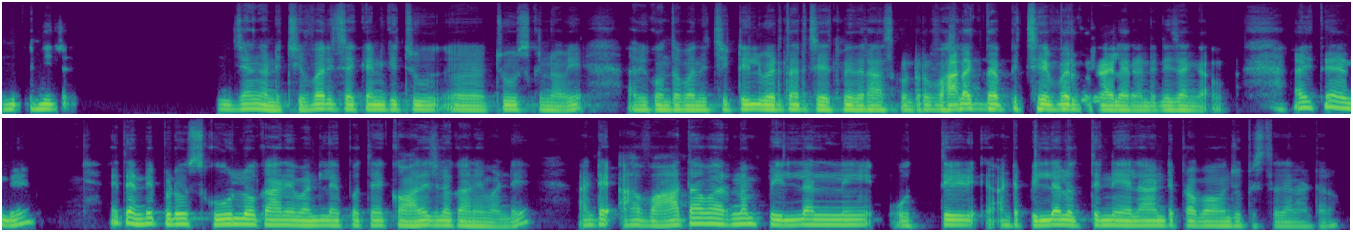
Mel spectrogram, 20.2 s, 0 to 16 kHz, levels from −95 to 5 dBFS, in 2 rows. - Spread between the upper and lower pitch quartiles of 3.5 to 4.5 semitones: No, average, 3.0 semitones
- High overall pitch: No, low, 110 Hz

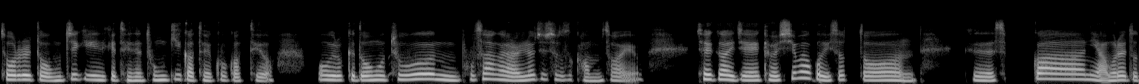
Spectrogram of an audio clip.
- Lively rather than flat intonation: No, average, 3.1 semitones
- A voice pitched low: No, high, 200 Hz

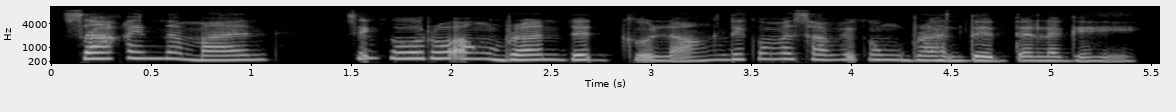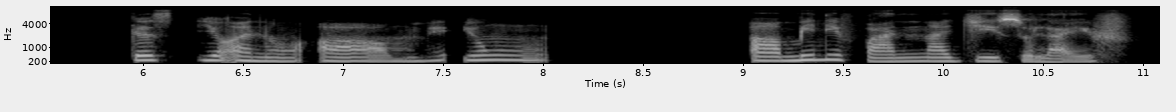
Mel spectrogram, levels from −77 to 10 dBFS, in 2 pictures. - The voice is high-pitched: Yes, very high, 260 Hz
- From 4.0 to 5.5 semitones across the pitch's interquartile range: Yes, average, 4.5 semitones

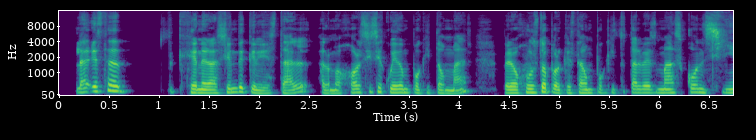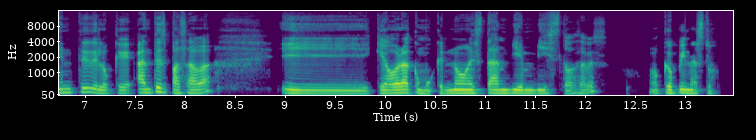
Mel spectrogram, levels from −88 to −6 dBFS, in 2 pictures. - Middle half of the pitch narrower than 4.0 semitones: Yes, average, 2.7 semitones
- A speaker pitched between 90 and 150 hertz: Yes, low, 135 Hz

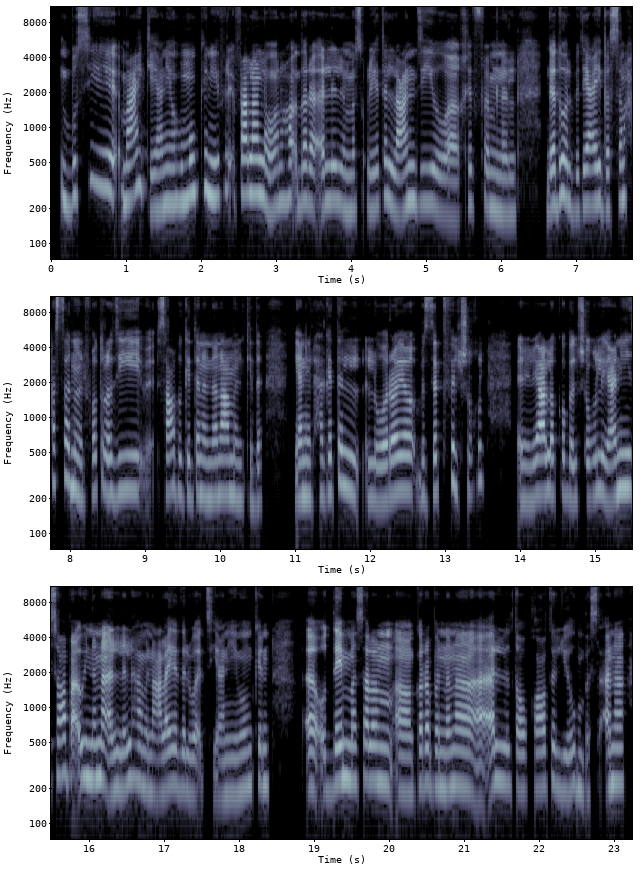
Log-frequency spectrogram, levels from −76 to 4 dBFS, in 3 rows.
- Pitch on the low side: No, high, 220 Hz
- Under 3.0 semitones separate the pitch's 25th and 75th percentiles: Yes, narrow, 2.6 semitones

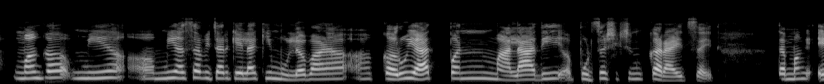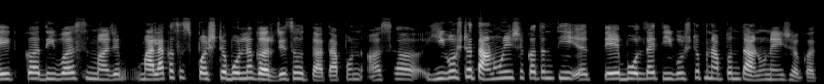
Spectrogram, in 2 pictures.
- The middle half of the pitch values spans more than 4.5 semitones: No, average, 3.0 semitones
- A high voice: Yes, very high, 260 Hz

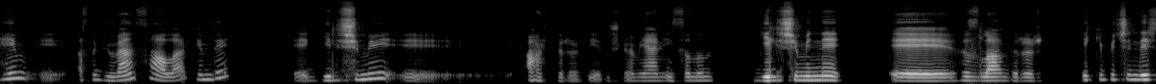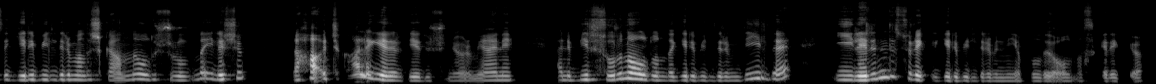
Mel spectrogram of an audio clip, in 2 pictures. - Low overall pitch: No, high, 195 Hz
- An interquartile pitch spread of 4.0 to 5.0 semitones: Yes, average, 4.5 semitones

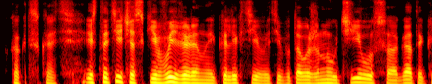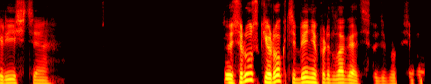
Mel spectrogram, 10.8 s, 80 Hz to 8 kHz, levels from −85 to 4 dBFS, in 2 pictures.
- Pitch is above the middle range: No, low, 125 Hz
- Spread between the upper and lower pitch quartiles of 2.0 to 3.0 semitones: No, average, 3.7 semitones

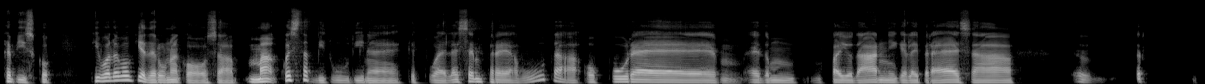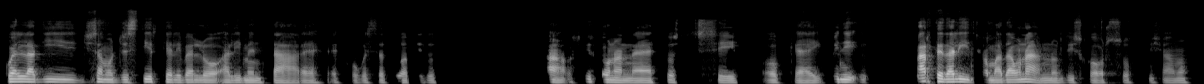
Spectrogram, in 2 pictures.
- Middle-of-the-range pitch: No, low, 100 Hz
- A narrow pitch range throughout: No, average, 3.2 semitones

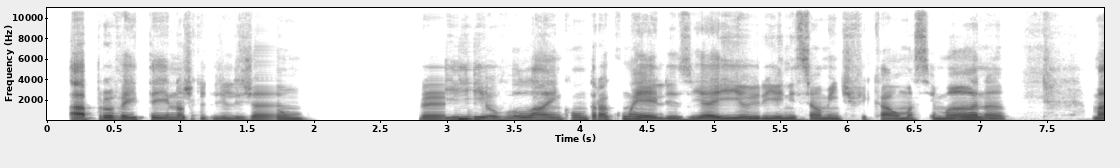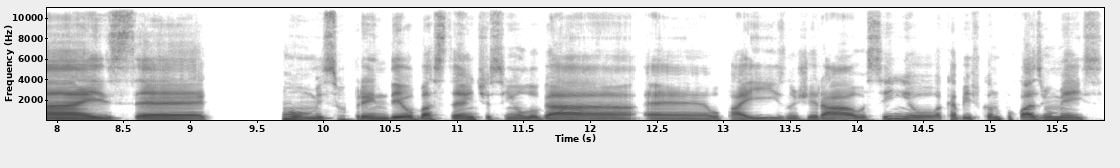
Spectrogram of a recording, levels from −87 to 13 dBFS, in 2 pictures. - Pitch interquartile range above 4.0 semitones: Yes, average, 4.5 semitones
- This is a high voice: No, low, 135 Hz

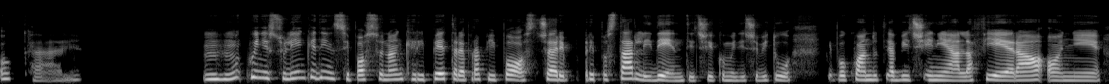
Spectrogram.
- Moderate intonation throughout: Yes, average, 3.7 semitones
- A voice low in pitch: No, high, 210 Hz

